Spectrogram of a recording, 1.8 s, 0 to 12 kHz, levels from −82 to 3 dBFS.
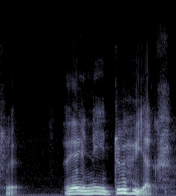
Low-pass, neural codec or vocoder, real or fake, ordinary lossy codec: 10.8 kHz; none; real; none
